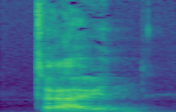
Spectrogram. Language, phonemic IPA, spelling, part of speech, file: Dutch, /ˈtrœy̯ə(n)/, truien, noun, Nl-truien.ogg
- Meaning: plural of trui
